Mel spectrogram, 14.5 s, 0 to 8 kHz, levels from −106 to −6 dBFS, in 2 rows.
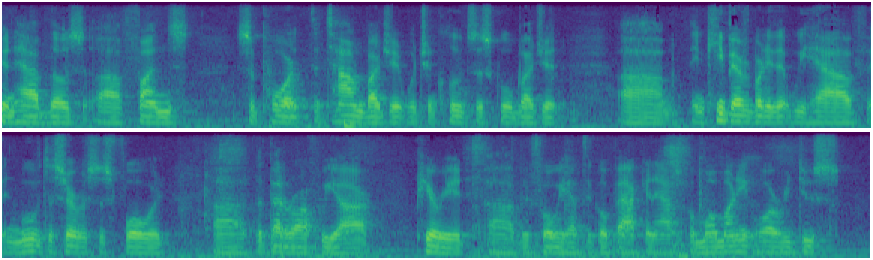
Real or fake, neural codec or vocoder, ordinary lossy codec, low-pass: real; none; AAC, 48 kbps; 7.2 kHz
